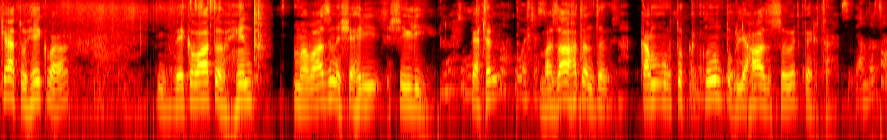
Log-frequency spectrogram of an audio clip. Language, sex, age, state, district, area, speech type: Kashmiri, male, 45-60, Jammu and Kashmir, Pulwama, rural, read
